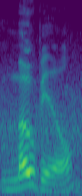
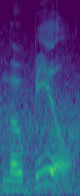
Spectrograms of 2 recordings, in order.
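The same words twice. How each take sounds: First: The stress is on the first syllable. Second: The stress is on the second syllable. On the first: The speaker calls it wrong. "it's not Mobile" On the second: The speaker calls it right. "the emphasis is on the second half"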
